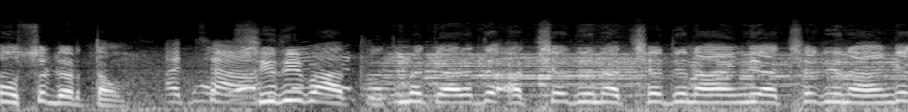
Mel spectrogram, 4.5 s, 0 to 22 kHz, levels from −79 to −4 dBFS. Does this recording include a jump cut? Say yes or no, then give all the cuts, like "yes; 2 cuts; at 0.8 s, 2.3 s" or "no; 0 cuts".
yes; 1 cut; at 1.9 s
